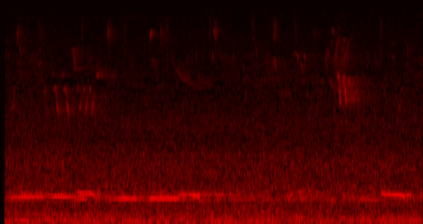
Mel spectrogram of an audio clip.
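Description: Pied imperial pigeon giving low, hollow hooting coos in short repeated notes, over a steady rumble of background noise and faint chirps from other birds.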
